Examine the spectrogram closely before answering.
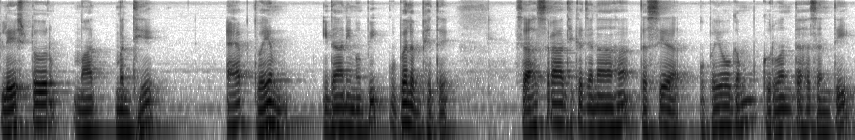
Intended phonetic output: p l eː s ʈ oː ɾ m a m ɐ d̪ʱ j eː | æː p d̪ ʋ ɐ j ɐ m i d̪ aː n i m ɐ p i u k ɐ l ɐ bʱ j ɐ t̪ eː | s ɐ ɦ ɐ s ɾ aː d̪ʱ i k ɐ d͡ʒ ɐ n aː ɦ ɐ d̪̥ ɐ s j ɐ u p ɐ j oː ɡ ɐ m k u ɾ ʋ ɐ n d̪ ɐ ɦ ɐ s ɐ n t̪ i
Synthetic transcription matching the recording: p l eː s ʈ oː ɾ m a m ɐ d̪ʱ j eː | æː p d̪ ʋ ɐ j ɐ m i d̪ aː n i m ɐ p i u p ɐ l ɐ bʱ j ɐ t̪ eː | s ɐ ɦ ɐ s ɾ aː d̪ʱ i k ɐ d͡ʒ ɐ n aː ɦ ɐ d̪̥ ɐ s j ɐ u p ɐ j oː ɡ ɐ m k u ɾ ʋ ɐ n t̪ ɐ ɦ ɐ s ɐ n t̪ i

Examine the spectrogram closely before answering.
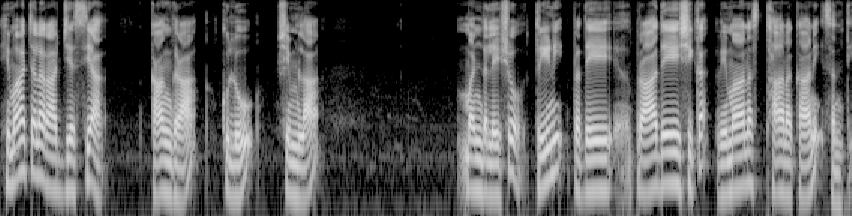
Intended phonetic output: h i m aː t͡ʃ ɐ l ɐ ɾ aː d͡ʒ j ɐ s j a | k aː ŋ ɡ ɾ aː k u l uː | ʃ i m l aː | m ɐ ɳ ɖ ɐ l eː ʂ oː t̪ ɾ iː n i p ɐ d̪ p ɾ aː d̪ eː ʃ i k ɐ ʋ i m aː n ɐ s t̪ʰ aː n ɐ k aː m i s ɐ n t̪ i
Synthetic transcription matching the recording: h i m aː t͡ʃ ɐ l ɐ ɾ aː d͡ʒ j ɐ s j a | k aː ŋ ɡ ɾ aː k u l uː | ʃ i m l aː | m ɐ ɳ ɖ ɐ l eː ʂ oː t̪ ɾ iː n i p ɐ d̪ p ɾ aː d̪ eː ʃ i k ɐ ʋ i m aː n ɐ s t̪ʰ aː n ɐ k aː n i s ɐ n t̪ i

